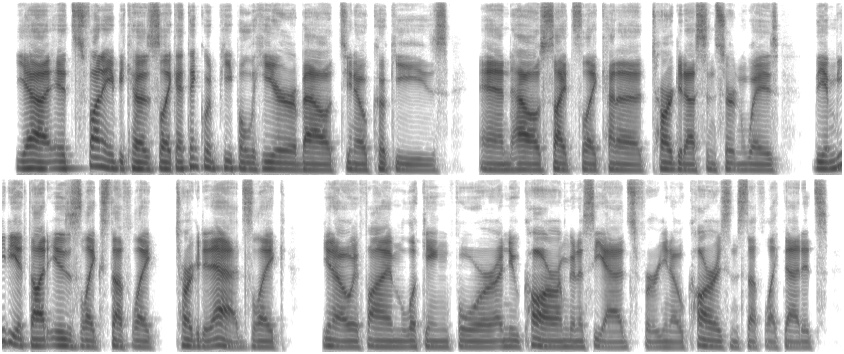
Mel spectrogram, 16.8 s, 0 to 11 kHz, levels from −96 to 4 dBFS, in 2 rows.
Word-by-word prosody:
Yeah. 135 -2 +7
It's 135 +1 +1
funny 170 -3 +4
because, 125 -2 +2
like, 125 -2 +2
I 130 - +4
think 165 +4 -3
when 150 -4 -3
people 130 -3 -5
hear 120 0 +1
about, 105 -2 +2
you 125 - -2
know, 110 -2 0
cookies 105 -4 -6 0.3
and 110 -2 +4
how 110 0 +5
sites, 105 +1 +1
like, 110 -3 -1
kinda 105 -3 +1
target 120 -2 +1
us 105 +3 +2
in 115 - -10
certain 110 -1 -4
ways, 105 -1 -1 0.3
the 130 -1 +1
immediate 145 -1 0
thought 125 -1 +4
is, 130 -4 0
like, 115 -3 -1
stuff - - -2
like, - - -1 0.2
targeted 120 -4 -1
ads. 100 -7 +4
Like, 110 -1 -2 0.4
you 130 - 0
know, 110 -2 +2
if 105 -1 -7
I'm 110 -1 +1
looking 110 -1 -5
for 110 -1 -6
a 110 - -1
new 115 0 -4
car, 110 0 +1
I'm 110 +1 -7
gonna 110 -1 -5
see 115 +1 -2
ads 100 0 -1
for, 100 -1 -11
you 105 - -7
know, 100 0 -7
cars 110 +1 -3
and 100 - -12
stuff - - -7
like 100 -3 -10
that. 100 -1 -1
It's 100 -1 -7
110 Hz, 200 wpm, -24 LUFS, 105-125 Hz, 0.4 s, Yeah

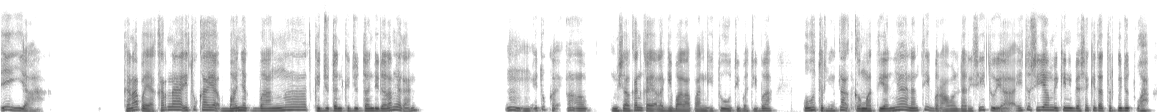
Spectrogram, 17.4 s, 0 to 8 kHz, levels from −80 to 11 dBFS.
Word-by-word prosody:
Iya. 140 - -3 1.2
Kenapa 155 +4 +2
ya, 120 -3 +1
karena 200 +4 0
itu 170 +5 -2
kayak 175 -3 +1
banyak 145 +4 +2
banget 155 +8 0
kejutan-kejutan 140 0 +2
di 135 - +4
dalamnya 155 +8 +1
kan. 155 0 -4 1.3
Mhm, 145 -7 -2
itu 150 +8 -5
kayak 155 -4 -8
heeh. 140 -4 -1 0.4
Misalkan 130 +5 +1
kayak 125 -5 0
lagi 115 0 -1
balapan 110 -1 0
gitu, 125 +3 0
tiba-tiba, 120 +3 -2 0.5
oh, 155 +4 +4
ternyata 145 +3 -1
kematiannya 135 +8 +3
nanti 155 +5 0
berawal 120 -3 -2
dari 120 0 -2
situ 160 - -3
ya. - - -4
Itu 160 +8 -4
sih, 170 +1 -2
yang 175 - -1
bikin 155 -2 +3
biasa 145 +2 -1
kita 150 -3 0
terkejut, 150 +2 +2
"Wah, 130 -1 -1
140 Hz, 130 wpm, -25 LUFS, 130-160 Hz, 1.3 s, di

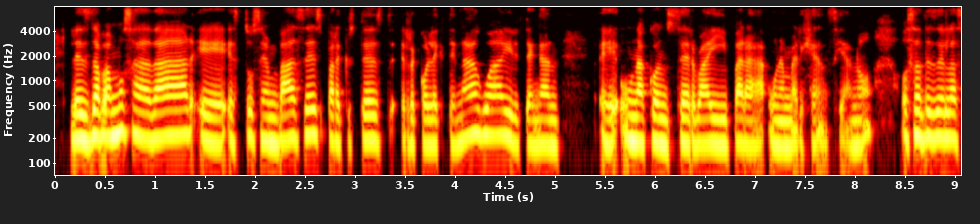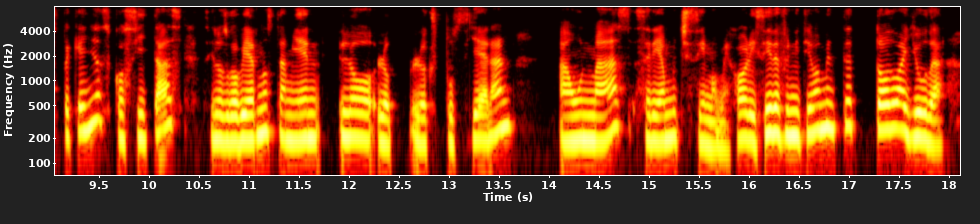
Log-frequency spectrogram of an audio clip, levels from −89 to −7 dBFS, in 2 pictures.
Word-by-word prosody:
les 195 -1 +4
da 215 - +7
vamos 230 +3 +3
a 205 -3 +2
dar, 220 +4 +3
eh, 180 -3 0
estos 190 +2 -5
envases, 195 +5 +1
para 185 -3 -1
que 185 - -15
ustedes 185 +1 -2
recolecten 170 +1 -4
agua, 220 0 0
y 190 -5 -1
tengan, 170 -1 -3 0.4
eh, 170 -2 0
una 180 -2 +3
conserva 175 -1 +1
ahí, 170 -1 0
para 170 0 -1
una 165 -1 -1
emergencia", 160 +2 -5
¿no? 165 +9 -4 0.3
O 200 - -2
sea, 215 - +3
desde 205 0 +1
las 200 -1 0
pequeñas 250 - -2
cositas, 200 +8 -2 0.2
si 200 - -9
los 190 -1 +1
gobiernos 195 +6 +3
también 200 -1 0
lo 205 -2 +1
lo 175 -2 0
lo 175 - -2
expusieran, 170 - -2 0.4
aún 185 +1 +2
más, 255 +9 0
sería 185 -1 -1
muchísimo 185 -4 -3
mejor. 190 +7 -1
Y 190 - +2
sí, 225 +7 +3
definitivamente, 235 +5 +2 0.2
todo 260 +1 +5
ayuda, 205 -7 +2
195 Hz, 155 wpm, -23 LUFS, 175-220 Hz, 0.4 s, da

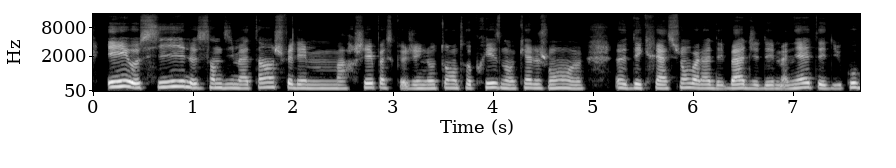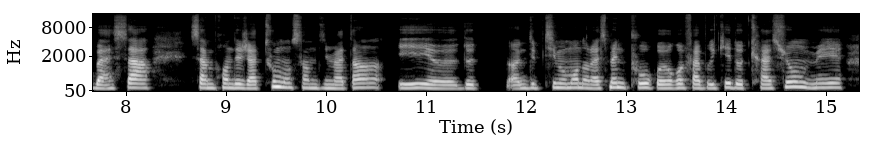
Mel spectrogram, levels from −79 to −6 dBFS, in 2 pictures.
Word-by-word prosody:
et 250 +2 +8
aussi 225 +5 +4
le 205 -4 +3
samedi 190 0 -2
matin, 185 +5 -1
je 225 - -4
fais - - +2
les 180 -1 0
marchés 170 +4 -2
parce 195 -2 -4
que - - -4
j'ai 165 - -3
une 170 0 -1
auto-entreprise 180 +3 -1
dans 175 -2 -2
lequel 180 +2 -2
je 180 - -2
vends, 175 -2 -2 0.4
heu, 185 -2 0
des 185 +2 +1
créations, 175 +3 -1
voilà 180 -3 +1
des 160 -1 -5
badges 175 0 +1
et 160 - -4
des 160 0 -3
magnettes 190 +6 -1
et 170 - +2
du 160 +1 -9
coup 210 +3 +1
bah 175 -3 +1
ça, 190 +1 +3 0.4
ça 195 - +1
me 185 - 0
prend 195 +2 -1
déjà 185 -3 +3
tout 245 +9 +2
mon 220 -3 +4
samedi 185 -3 -4
matin 195 +4 -1 0.2
et 185 +1 +2
heu, 160 -1 0
de 170 +1 -3 0.3
un 160 - -2
des 180 +1 -3
petits 185 +4 -5
moments 200 0 +1
dans 185 - -1
la 170 -1 +1
semaine 210 +4 0
pour, 200 -3 +1
heu, 175 - +3
re-fabriquer 180 +1 0
d'autres 180 -1 -1
créations. 220 +8 +1
Mais 205 +1 -2
185 Hz, 220 wpm, -22 LUFS, 170-200 Hz, 0.4 s, et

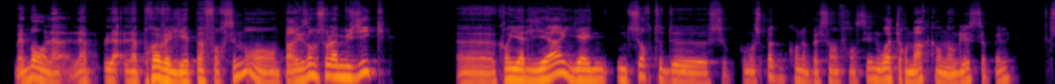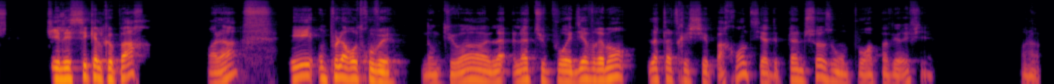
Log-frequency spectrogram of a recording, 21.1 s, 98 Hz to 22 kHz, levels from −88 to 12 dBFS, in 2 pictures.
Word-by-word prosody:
Mais - - -1
bon, 135 +1 +3
la 105 -2 -3
la 120 +2 -4
p 115 +2 -14
la 125 -1 0
la 115 -1 0
preuve, 140 +5 +6
elle 110 -3 +6
y 110 - +5
est 110 - +5
pas 120 +3 0
forcément. 110 - -1
Par 110 +2 0
exemple, 160 +9 +3
sur 175 - 0
la 165 -1 +6
musique, 185 +8 +1 0.6
heu, 100 0 -2
quand 135 - 0
il 130 - +7
y 130 - +8
a - - +6
de - - 0
l'IA, 140 +11 +6
il 180 -10 +1
y 130 - +5
a 130 - +5
une 125 0 +1
une 130 -2 -2
sorte 160 +3 -6
de 110 -3 -1
se 100 - -14
comment 115 0 -7
je 110 - -11
sais - - -29
pas 160 - -4
comment 140 -1 -15 0.2
on - - -3
appelle 105 0 -7
ça 115 +1 -7
en 110 - -4
français? 110 +3 -9
Une 135 - -2
watermark 130 -2 0
en 105 -3 0
anglais, 105 +6 0
ça 130 - -11
s'appelle, 130 +6 -8 0.9
qui 140 - -1
est - - +9
laissée 140 +3 +5
quelque 150 -3 +5
part, - - 0 0.5
voilà 120 - -2 0.5
et 170 +4 +2
on 140 - 0
peut 155 - +1
la 155 - +6
retrouver. 115 -7 +2 0.2
Donc 90 0 -8
tu 95 - -8
vois, 120 +4 0
là 115 +3 -1
là, 125 +5 0
tu 125 -2 -7
pourrais 115 0 +1
dire 135 +6 +2
vraiment: 150 +5 0
«Là, 135 +2 -2
tu 135 0 -5
as - - -2
triché». 115 -4 -8
Par 110 - -10
contre, 185 +4 -7
il - - -5
y - - -1
a 100 - -4
des 90 - -11
plein 130 -1 -5
de 120 - -5
choses 145 +2 -5
où 110 - -4
on 95 - -6
pourra 90 0 -9
pas 90 - -9
vérifier. 115 - -10 0.9
Voilà. 85 -4 -11
125 Hz, 250 wpm, -23 LUFS, 110-140 Hz, 0.9 s, est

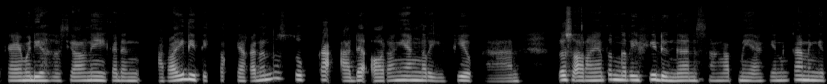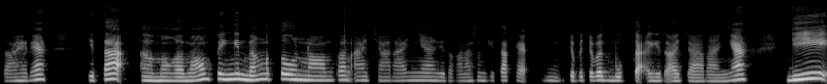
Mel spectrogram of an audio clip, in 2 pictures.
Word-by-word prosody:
kayak 180 0 -2
media 180 -1 +3
sosial 180 +1 -6
nih, 185 -1 +1
kadang 175 -1 -5 0.2
apalagi 170 +6 +1
di 225 - +6
TikTok 185 0 -13
ya, 175 - -4
kadang 190 +6 -1
tuh 285 -1 -9
suka 210 -5 -4
ada 170 +2 -2
orang 180 +4 -2
yang 195 0 +1
nge-review 175 +1 -3
kan, 140 +3 -13 0.4
terus 210 0 +1
orangnya 185 +1 0
tuh - - +3
nge-review 200 +2 +1
dengan 175 +1 -1
sangat 175 -4 -9
meyakinkan 180 +4 -3
gitu. 175 -1 -9
Akhirnya 175 +8 -1 0.4
kita, 235 +7 +5
eee, 185 -1 +1
mau 175 0 +1
nggak 170 0 +2
mau 225 +5 +4
pengen 240 -1 +7
banget 230 +4 +3
tuh 235 -2 +7
nonton 195 0 0
acaranya 180 -1 -7
gitu 170 - -10
kan, 160 - -15
langsung 175 +2 -10
kita 180 +1 -4
kayak 170 - -6 0.4
cepat-cepat 185 +1 -1
buka 175 0 -1
gitu 170 -1 -3
acaranya 160 +5 0 0.4
di 240 +6 +8
185 Hz, 165 wpm, -25 LUFS, 175-205 Hz, 0.4 s, di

